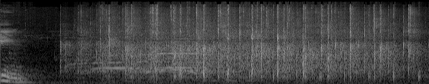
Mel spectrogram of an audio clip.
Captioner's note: audience applauds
